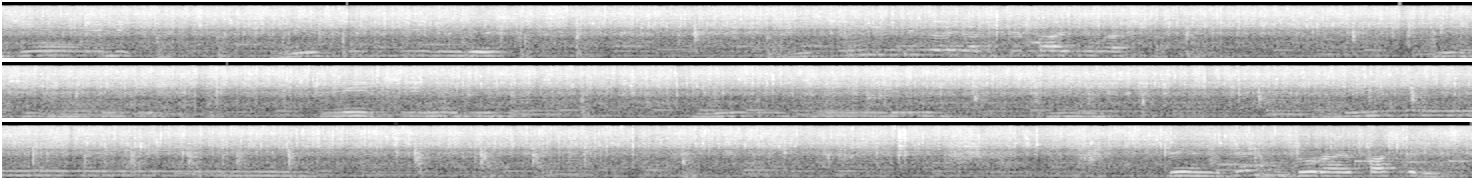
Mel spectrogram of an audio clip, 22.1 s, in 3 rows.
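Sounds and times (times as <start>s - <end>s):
fish sizzling in a pan: 0.0s - 22.0s
quiet melody: 0.0s - 22.0s
knife chopping on plastic board: 0.7s - 2.0s, 14.4s - 18.3s.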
